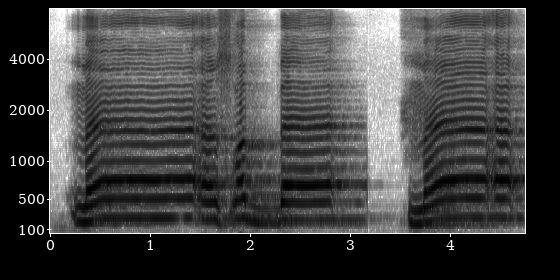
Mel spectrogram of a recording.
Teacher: ماء یہ یہاں پر بڑا مد ہے، اس کو 4 سے 5 الف کے برابر کھینچنا ہے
